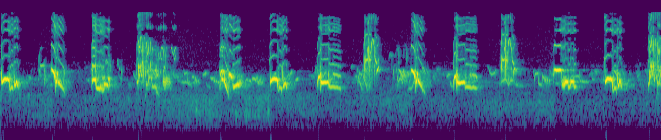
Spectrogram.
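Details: Continuous American robin song for ten seconds, a rapid chain of clear carolling phrases and high squeaky notes, loud and unbroken, with no background noise.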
